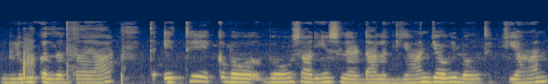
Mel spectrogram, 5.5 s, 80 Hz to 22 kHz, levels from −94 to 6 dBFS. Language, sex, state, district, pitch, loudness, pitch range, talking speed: Punjabi, female, Punjab, Kapurthala, 185 Hz, -19 LUFS, 170-195 Hz, 185 wpm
